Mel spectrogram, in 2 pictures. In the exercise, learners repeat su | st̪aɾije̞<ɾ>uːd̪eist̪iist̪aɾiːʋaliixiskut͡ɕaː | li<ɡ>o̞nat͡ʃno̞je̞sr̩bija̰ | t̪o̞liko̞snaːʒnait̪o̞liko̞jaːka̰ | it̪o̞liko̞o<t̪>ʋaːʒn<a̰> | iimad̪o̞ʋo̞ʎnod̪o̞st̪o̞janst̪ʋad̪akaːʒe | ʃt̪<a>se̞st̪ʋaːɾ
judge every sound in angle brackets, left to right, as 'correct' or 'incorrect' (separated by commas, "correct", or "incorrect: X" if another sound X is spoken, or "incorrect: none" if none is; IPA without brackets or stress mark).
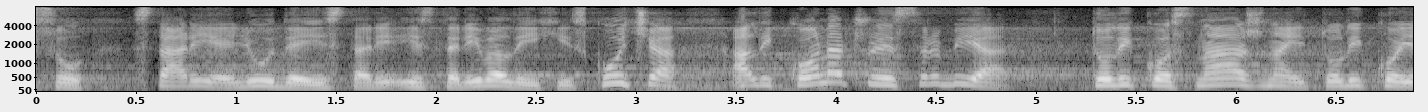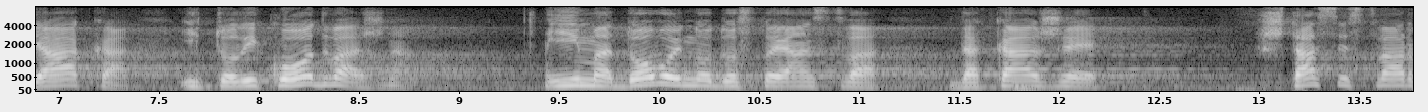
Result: incorrect: ʎ, incorrect: k, incorrect: d̪, correct, correct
